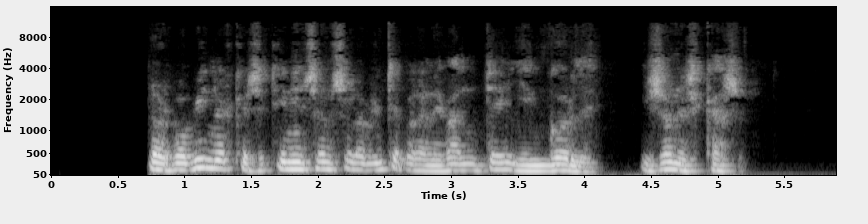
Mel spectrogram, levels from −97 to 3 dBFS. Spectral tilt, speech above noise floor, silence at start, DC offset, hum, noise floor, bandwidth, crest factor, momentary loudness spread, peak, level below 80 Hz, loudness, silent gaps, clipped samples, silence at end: -8.5 dB/octave; 49 dB; 0.75 s; under 0.1%; none; -64 dBFS; 9.4 kHz; 14 dB; 9 LU; -2 dBFS; -50 dBFS; -16 LUFS; none; under 0.1%; 0.7 s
